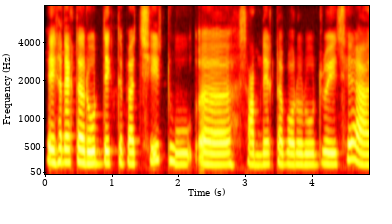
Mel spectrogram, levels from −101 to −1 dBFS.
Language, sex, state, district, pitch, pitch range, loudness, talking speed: Bengali, female, Odisha, Khordha, 200 Hz, 195-225 Hz, -17 LUFS, 170 wpm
